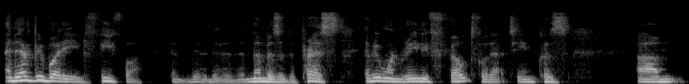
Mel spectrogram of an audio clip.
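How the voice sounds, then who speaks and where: A man giving an earnest interview as a guest, speaking deliberately and haltingly, repeating phrases for emphasis. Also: mid-range voice, dark tone, husky. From outside Iran. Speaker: interview guest, former national football team interpreter.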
